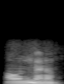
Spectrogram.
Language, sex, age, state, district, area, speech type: Telugu, male, 18-30, Telangana, Hyderabad, urban, conversation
